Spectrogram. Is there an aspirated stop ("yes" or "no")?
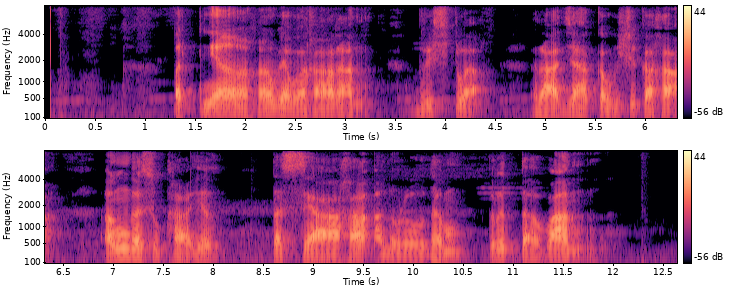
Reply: yes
